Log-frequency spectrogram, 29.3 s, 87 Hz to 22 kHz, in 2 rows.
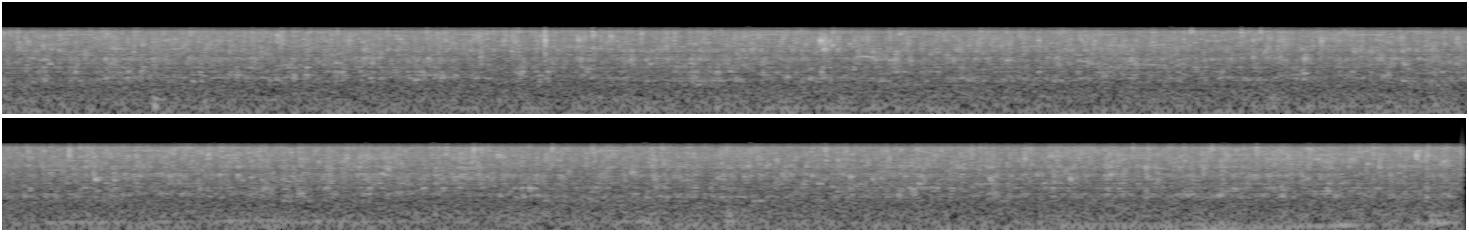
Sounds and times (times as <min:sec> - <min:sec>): Water: 0:00.0 - 0:29.2.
